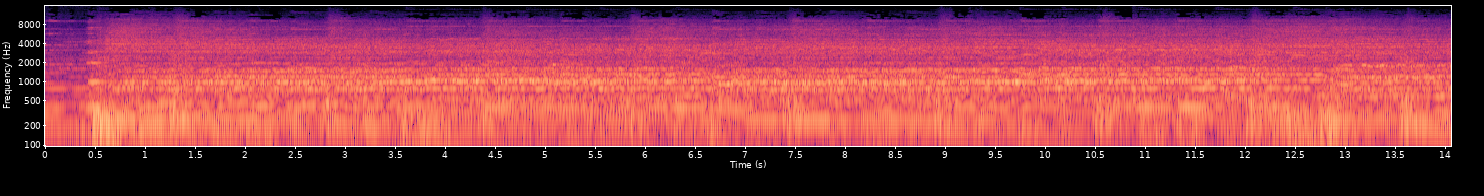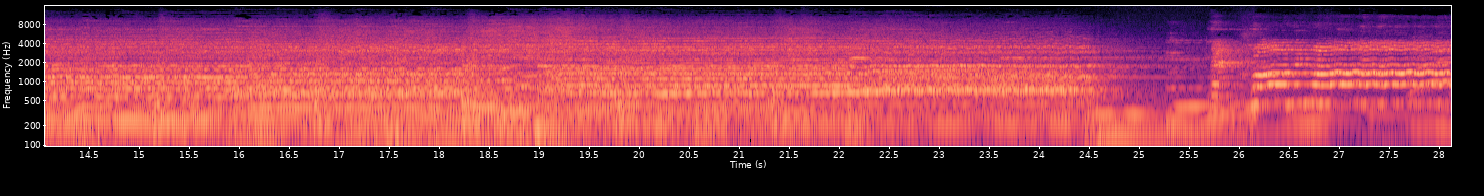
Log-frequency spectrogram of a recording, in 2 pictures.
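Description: Ensemble of stage-musical voices singing together in long held notes over a musical accompaniment. About 25 seconds in the chorus breaks off and a single voice with a wide vibrato begins.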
